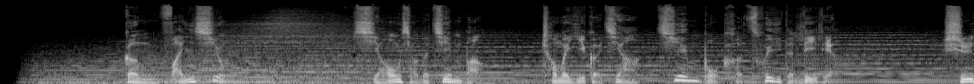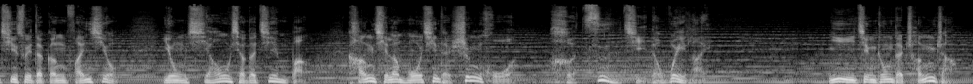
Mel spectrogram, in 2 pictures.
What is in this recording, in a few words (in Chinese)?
男 颁奖; 感动中国; 十大孝子事迹颁奖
